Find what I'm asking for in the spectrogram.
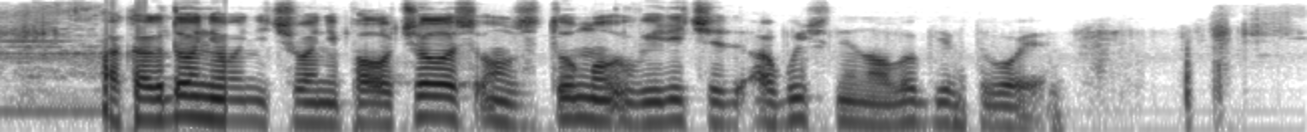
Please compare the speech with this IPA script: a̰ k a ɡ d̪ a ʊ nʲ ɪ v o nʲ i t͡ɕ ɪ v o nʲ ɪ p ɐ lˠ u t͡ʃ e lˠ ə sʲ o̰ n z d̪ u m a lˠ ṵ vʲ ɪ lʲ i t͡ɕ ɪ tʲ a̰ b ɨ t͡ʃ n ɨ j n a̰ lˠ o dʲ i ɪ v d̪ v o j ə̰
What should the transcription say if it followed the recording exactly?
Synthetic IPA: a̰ k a ɡ d̪ a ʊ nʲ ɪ v o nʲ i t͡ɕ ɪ v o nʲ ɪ p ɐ lˠ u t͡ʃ i lˠ ə sʲ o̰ n z d̪ u m ə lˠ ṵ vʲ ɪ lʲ i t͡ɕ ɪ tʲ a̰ b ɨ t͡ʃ n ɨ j n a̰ lˠ o ɡʲ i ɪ v d̪ v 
